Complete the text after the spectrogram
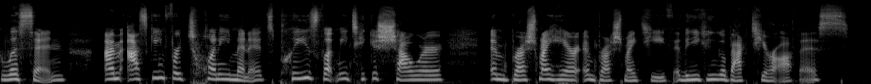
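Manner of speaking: normal talking voice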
